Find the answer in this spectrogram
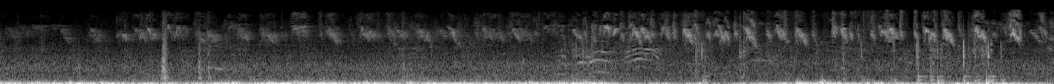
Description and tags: Gorrions-Alejandro y Daniel
En aquesta grabació es poden escoltar a varis pardals. Estabem en la part superior d´una atracció de parc. Al costat d´un arbre.
city, pardals, park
